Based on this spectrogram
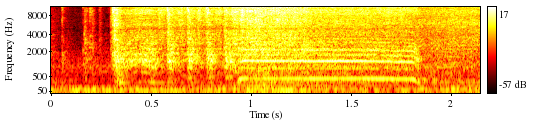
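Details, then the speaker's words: Honda: steady nasal buzz during repeated start attempts from the failing starter motor, located on the transmission behind the dipstick next to the ground wire; fix is replacing the starter. "Alright, so that noise is the starter."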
